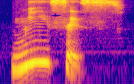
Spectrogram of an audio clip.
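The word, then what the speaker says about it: Mrs.: caso de misses wolf que lo escribimos mrc lo vamos a pronunciar misses misses y así entonces tenemos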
